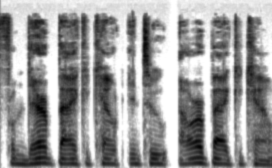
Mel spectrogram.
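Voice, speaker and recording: An unremarkable speaking voice from a man at medium pitch, with ordinary pitch variation and a moderate pace, dry and close with no echo on a very clean recording with a silent background. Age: 60s. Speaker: author and former fund manager. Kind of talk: podcast interview.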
